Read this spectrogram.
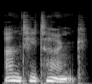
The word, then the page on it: anti tank: British English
